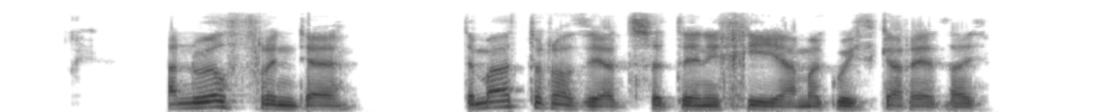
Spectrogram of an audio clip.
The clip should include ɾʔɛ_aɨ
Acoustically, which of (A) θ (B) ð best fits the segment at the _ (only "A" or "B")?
B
